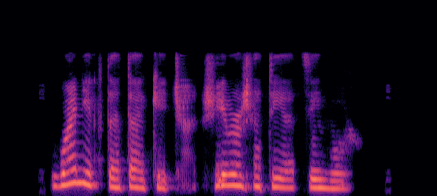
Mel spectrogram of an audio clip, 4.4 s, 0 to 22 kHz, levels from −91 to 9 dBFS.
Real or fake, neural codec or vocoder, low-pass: fake; codec, 24 kHz, 0.9 kbps, WavTokenizer, medium music audio release; 7.2 kHz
